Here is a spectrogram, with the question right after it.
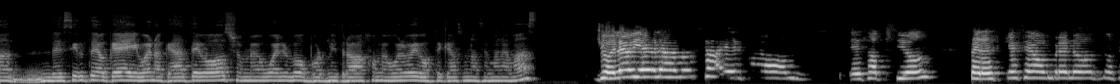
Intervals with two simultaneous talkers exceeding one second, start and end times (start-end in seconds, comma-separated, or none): none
